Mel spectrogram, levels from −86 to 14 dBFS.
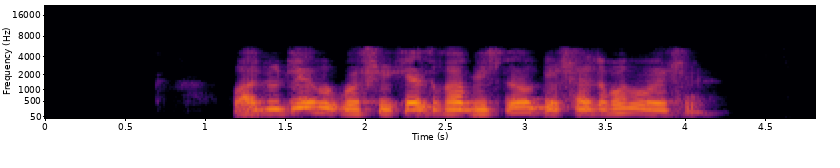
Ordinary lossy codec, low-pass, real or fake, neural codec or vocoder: MP3, 32 kbps; 5.4 kHz; fake; codec, 44.1 kHz, 1.7 kbps, Pupu-Codec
